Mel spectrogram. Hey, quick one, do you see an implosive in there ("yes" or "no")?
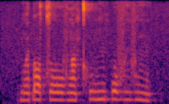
yes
